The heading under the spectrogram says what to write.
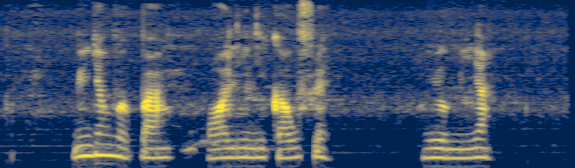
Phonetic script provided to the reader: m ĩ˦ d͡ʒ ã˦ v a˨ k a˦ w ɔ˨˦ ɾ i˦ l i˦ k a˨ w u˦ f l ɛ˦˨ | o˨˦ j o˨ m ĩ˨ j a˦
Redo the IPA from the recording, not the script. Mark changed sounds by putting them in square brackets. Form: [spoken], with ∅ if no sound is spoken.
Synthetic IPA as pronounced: m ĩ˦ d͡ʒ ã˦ v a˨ [k͡p] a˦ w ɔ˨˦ [l] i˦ l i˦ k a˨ w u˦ f l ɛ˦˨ | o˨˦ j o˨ m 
